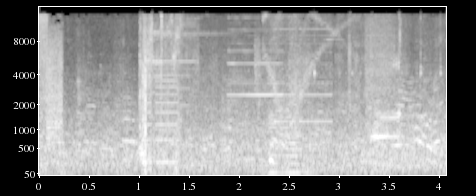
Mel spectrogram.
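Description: A computer interface chimes with short electronic beeps.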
